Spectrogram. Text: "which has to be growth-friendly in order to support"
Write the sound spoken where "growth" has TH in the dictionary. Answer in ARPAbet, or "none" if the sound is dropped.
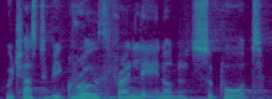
TH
